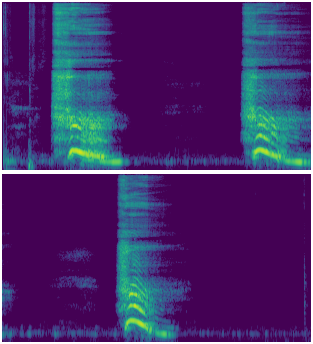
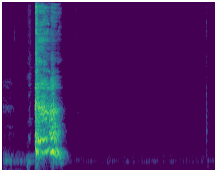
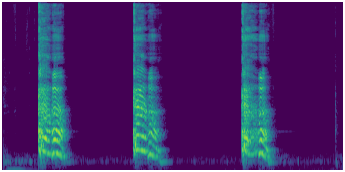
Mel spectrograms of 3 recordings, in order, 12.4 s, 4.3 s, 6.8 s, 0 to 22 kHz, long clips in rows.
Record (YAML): exhalation_length: 12.4 s
exhalation_amplitude: 32768
exhalation_signal_mean_std_ratio: 0.42
cough_length: 4.3 s
cough_amplitude: 32768
cough_signal_mean_std_ratio: 0.28
three_cough_length: 6.8 s
three_cough_amplitude: 32768
three_cough_signal_mean_std_ratio: 0.38
survey_phase: beta (2021-08-13 to 2022-03-07)
age: 65+
gender: Female
wearing_mask: 'No'
symptom_none: true
smoker_status: Ex-smoker
respiratory_condition_asthma: false
respiratory_condition_other: false
recruitment_source: REACT
submission_delay: 5 days
covid_test_result: Negative
covid_test_method: RT-qPCR
influenza_a_test_result: Negative
influenza_b_test_result: Negative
